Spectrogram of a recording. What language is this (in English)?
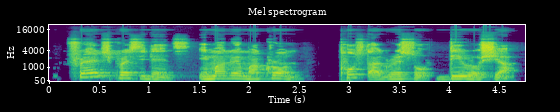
Nigerian Pidgin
